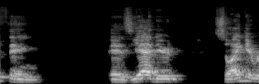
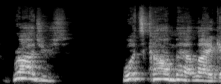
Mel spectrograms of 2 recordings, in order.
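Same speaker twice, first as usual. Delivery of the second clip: put-on drunk naive question; 9 semitones higher, 4 dB louder, slower than usual. Repeating recruiter's question.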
